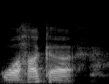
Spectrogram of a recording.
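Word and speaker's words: Oaxaca: you're in a fascinating location I'm actually in Waka in Mexico it's spelled actually o a x a CA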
